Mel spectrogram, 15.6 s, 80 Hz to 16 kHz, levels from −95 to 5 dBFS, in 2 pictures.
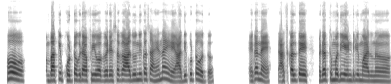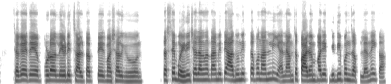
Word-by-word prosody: हो, 240 -6 +4 0.5
बाकी 200 +4 +5
फोटोग्राफी 205 0 +1
वगैरे 195 -1 +1
सगळं 205 +2 0
आधुनिकच 210 +3 +2
आहे 200 -1 0
ना 260 +4 +1
हे? 220 -8 -1
आधी 165 +3 +1
कुठं 220 +3 -5
होतं? 180 -6 -3 0.7
आहे - - -5
का 245 - +3
नाही? 195 -9 +1 0.3
आजकाल 205 +4 +2
ते 210 -2 +7 0.3
रथमध्ये 220 0 +2
एंट्री 205 0 -3
मारणं, 180 -3 -1 0.3
सगळे 200 +2 +3
ते 200 -1 +3
पुढं 195 0 +3
लेडीज 190 0 +1
चालतात 180 -1 +1
ते 190 -1 -1
मशाल 185 0 -1
घेऊन, 170 0 -8 0.5
तसे 210 +4 0
बहिणीच्या 200 +4 0
लग्नात 220 0 0
आम्ही 225 +1 -5
ते 240 - -1
आधुनिकता 220 +3 -3
पण 230 0 -7
आणली 225 +1 -2
आणि 170 +2 -3
आमचं 190 +4 -3
पारंपरिक 200 +2 +3
विधी 205 +2 -5
पण 225 -2 -3
जपल्या, 180 -4 -4
नाही 220 +5 -5
का? 155 -1 -6
200 Hz, 170 wpm, -24 LUFS, 185-220 Hz, 0.7 s, ते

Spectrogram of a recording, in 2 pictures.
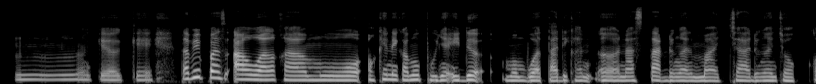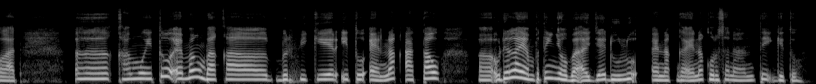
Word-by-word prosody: Mmm, 220 -1 -7
oke 100 0 -5
oke. 205 0 -8 0.4
Tapi 280 +6 +3
pas 310 -3 +1
awal 215 -2 +3
kamu 200 -2 +1
oke 205 +3 -6
nih 225 -2 +1
kamu 210 +1 +1
punya 195 -2 -2
ide 195 +1 +1 0.2
membuat 180 -1 0
tadi 165 +3 -3
kan, 175 -3 -5
eee, 180 -1 -2
nastar 180 +1 -2
dengan 175 0 -2
matcha, 170 +1 -2
dengan 175 +1 -2
coklat. 175 0 -4 0.5
Eee, 255 +1 +2
kamu 260 +2 +1
itu 380 - +2
emang 310 +5 +3
bakal 225 -2 +2
berfikir 225 +2 0
itu 230 -1 -1
enak 205 +7 +1
atau, 270 +6 +2 0.3
eee, 200 -2 0
"Udahlah 305 +5 +6
yang 265 - +5
penting 280 -2 +2
nyoba 195 -3 +4
aja 195 +4 +1
dulu 225 +2 +3 0.2
enak, 195 -1 0
enggak 185 -2 -1
enak 225 - -2
urusan 215 -1 0
nanti," 195 +5 -3
gitu. 175 -4 -4
210 Hz, 160 wpm, -24 LUFS, 185-230 Hz, 0.5 s, Udahlah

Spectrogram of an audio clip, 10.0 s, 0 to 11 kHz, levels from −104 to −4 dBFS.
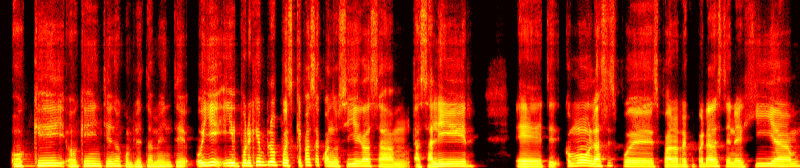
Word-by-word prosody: Okey, 165 +3 +1
okey 140 +4 0
entiendo 155 0 -1
completamente. 135 +1 -3
Oye, 185 +4 +4
y 180 +1 +3
por 175 +3 +2
ejemplo, 210 +2 +3
pues, 180 -3 +2
¿qué 190 - -4
pasa 200 +1 -2
cuando 145 -5 -1
sí 145 +2 -4
llegas, 150 -1 +1
am, 110 -2 -2
a 125 - -2
salir? 140 +4 +1 0.5
Eh, 120 -1 +1
te 130 -1 -5
¿cómo 170 +3 +2
lo 150 - +4
haces? 155 +2 -1
Pues, 125 -3 -1
para 125 0 +2
recuperar 125 +1 -1
esta 140 -1 -5
energía, 145 +4 -1
145 Hz, 160 wpm, -20 LUFS, 125-160 Hz, 0.5 s, Oye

